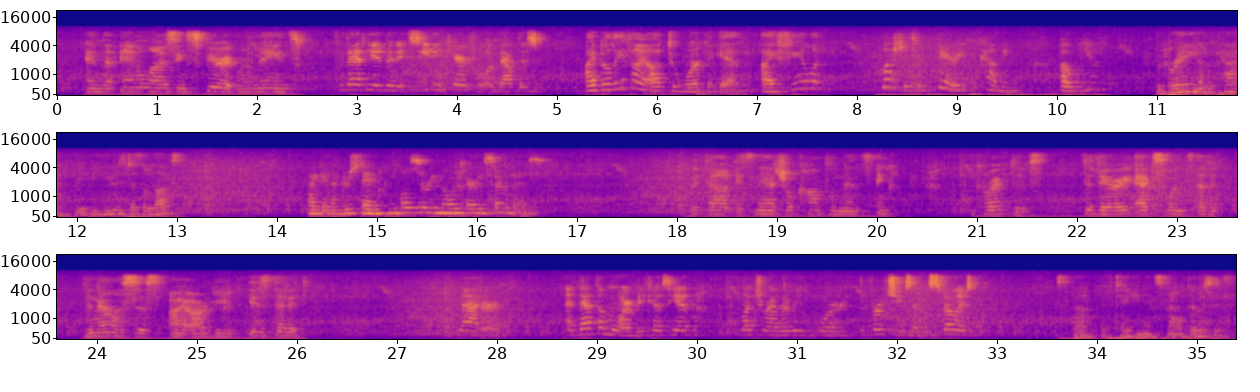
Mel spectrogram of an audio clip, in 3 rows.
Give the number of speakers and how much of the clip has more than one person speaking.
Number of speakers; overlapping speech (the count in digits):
6, no overlap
